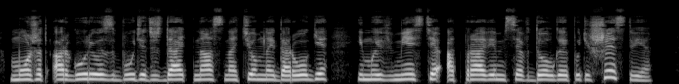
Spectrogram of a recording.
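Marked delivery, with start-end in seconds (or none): none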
